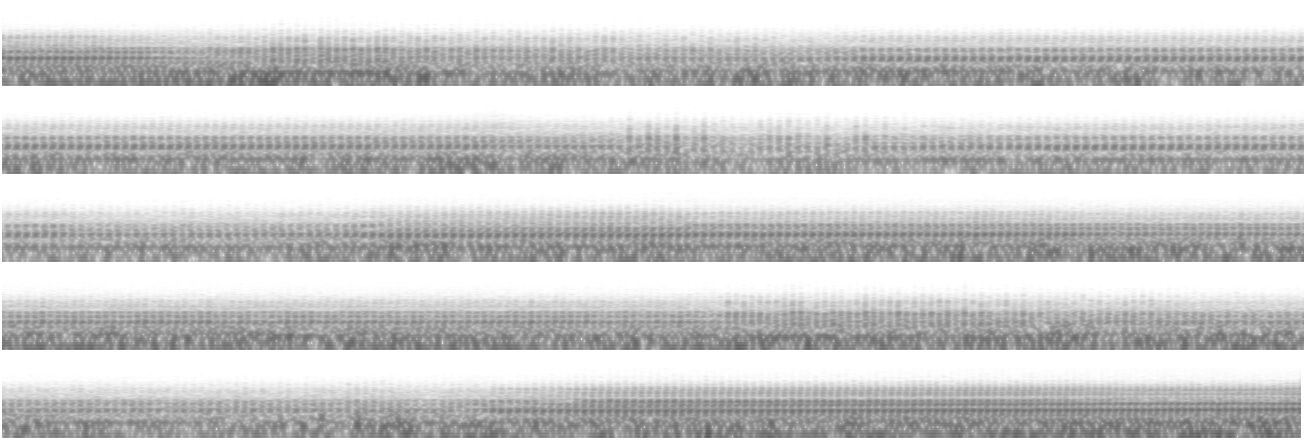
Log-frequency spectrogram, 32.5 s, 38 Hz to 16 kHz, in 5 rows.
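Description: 2002 BMW F650GS single-cylinder engine through a Scorpion Oval slip-on exhaust with its dB-killer fitted, running under way on the road. The engine note holds steady for several seconds at a time, shifts pitch a few times, and rises in pitch and level near the end.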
